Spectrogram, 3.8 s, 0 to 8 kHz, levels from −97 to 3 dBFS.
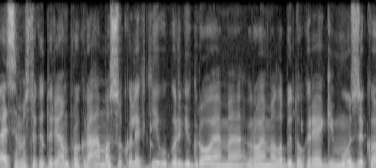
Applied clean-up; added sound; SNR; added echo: none; Liquid; 18 dB; none.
